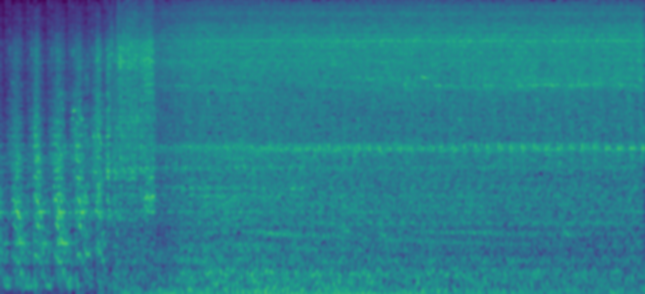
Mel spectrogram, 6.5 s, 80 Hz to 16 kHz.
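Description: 1984 Volvo 245's red-block four-cylinder engine making a cold start at minus ten: it cranks on the starter for about a second, catches, and settles into steady running.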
